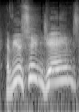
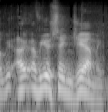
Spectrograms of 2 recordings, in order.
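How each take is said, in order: First: High, loud urgent question; a worried chase driver asking after his man; much higher, louder eager ask; anxious asking. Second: Said in the usual way. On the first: Retold or imitated. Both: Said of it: "the guy that's on the coast side says".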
